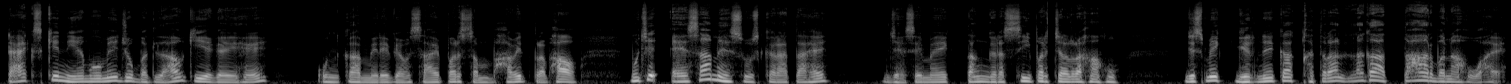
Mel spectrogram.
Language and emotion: Hindi, fearful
